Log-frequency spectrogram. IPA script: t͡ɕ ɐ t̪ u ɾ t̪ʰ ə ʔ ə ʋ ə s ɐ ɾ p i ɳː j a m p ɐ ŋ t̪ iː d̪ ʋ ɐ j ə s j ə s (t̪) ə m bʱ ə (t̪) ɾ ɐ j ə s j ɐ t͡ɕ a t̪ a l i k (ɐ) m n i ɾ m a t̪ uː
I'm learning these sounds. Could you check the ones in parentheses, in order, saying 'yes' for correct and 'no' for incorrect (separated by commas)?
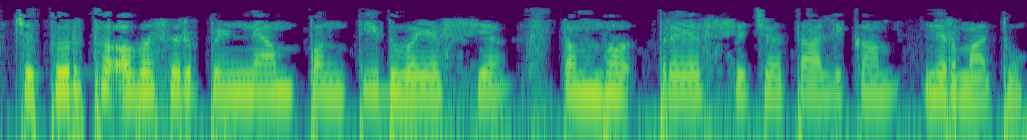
yes, yes, no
